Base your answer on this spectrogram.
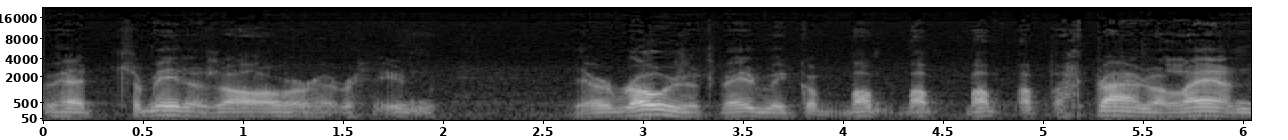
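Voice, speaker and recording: This man talks at a fairly quick clip with an American accent, his fairly low pitch marked by vocal fry. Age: 80s+. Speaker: centenarian interviewee. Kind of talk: casual interview. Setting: at his home. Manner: halting.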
